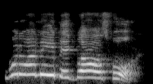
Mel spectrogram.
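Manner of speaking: normal talking voice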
